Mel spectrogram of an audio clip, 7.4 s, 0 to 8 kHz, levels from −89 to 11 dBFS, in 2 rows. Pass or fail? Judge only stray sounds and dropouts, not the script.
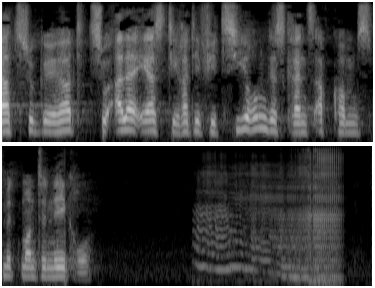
fail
